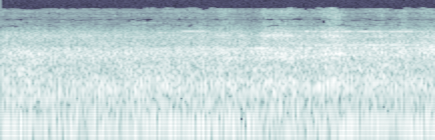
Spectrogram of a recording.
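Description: A steady low hum under an even hiss of background noise, with no distinct event.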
